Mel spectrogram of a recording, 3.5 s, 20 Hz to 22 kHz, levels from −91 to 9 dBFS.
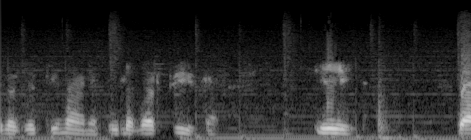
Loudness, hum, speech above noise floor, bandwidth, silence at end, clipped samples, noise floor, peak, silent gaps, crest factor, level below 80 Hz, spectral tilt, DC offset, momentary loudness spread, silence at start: -22 LUFS; none; 22 dB; 8.6 kHz; 0 s; under 0.1%; -44 dBFS; -6 dBFS; none; 16 dB; -46 dBFS; -6.5 dB/octave; under 0.1%; 22 LU; 0 s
